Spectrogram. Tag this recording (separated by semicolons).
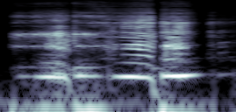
friction; idiophone; wood; instrument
